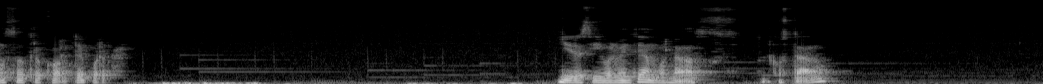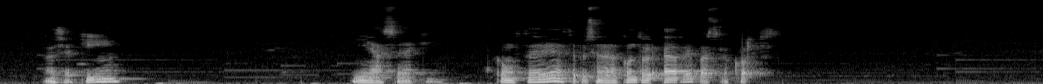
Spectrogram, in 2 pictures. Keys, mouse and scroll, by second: 0.6 ctrl+r, 5.9-9.5 middle drag, 7.9 ctrl+r, 12.5-14.9 middle drag, 13.9 ctrl+r, 19.9-20.8 middle drag.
